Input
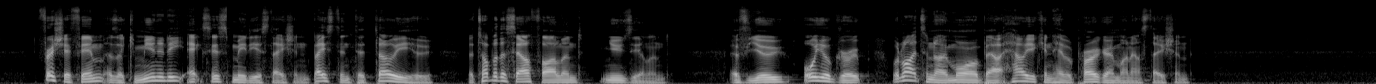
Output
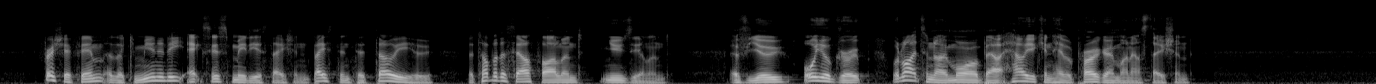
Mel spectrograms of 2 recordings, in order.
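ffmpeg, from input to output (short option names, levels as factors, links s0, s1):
-af "asetnsamples=n=441:p=0,asendcmd='1.72 lowpass f 4000;2.61 lowpass f 1800;5.47 lowpass f 4500;8.11 lowpass f 9000;9.01 lowpass f 4100;10.18 lowpass f 7100',lowpass=1800"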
